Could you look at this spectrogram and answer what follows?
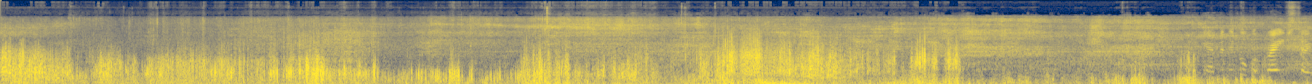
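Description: Strong wind roars and buffets the microphone throughout at Cheddar Reservoir in Somerset, UK, a steady rumbling gust under a person talking.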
